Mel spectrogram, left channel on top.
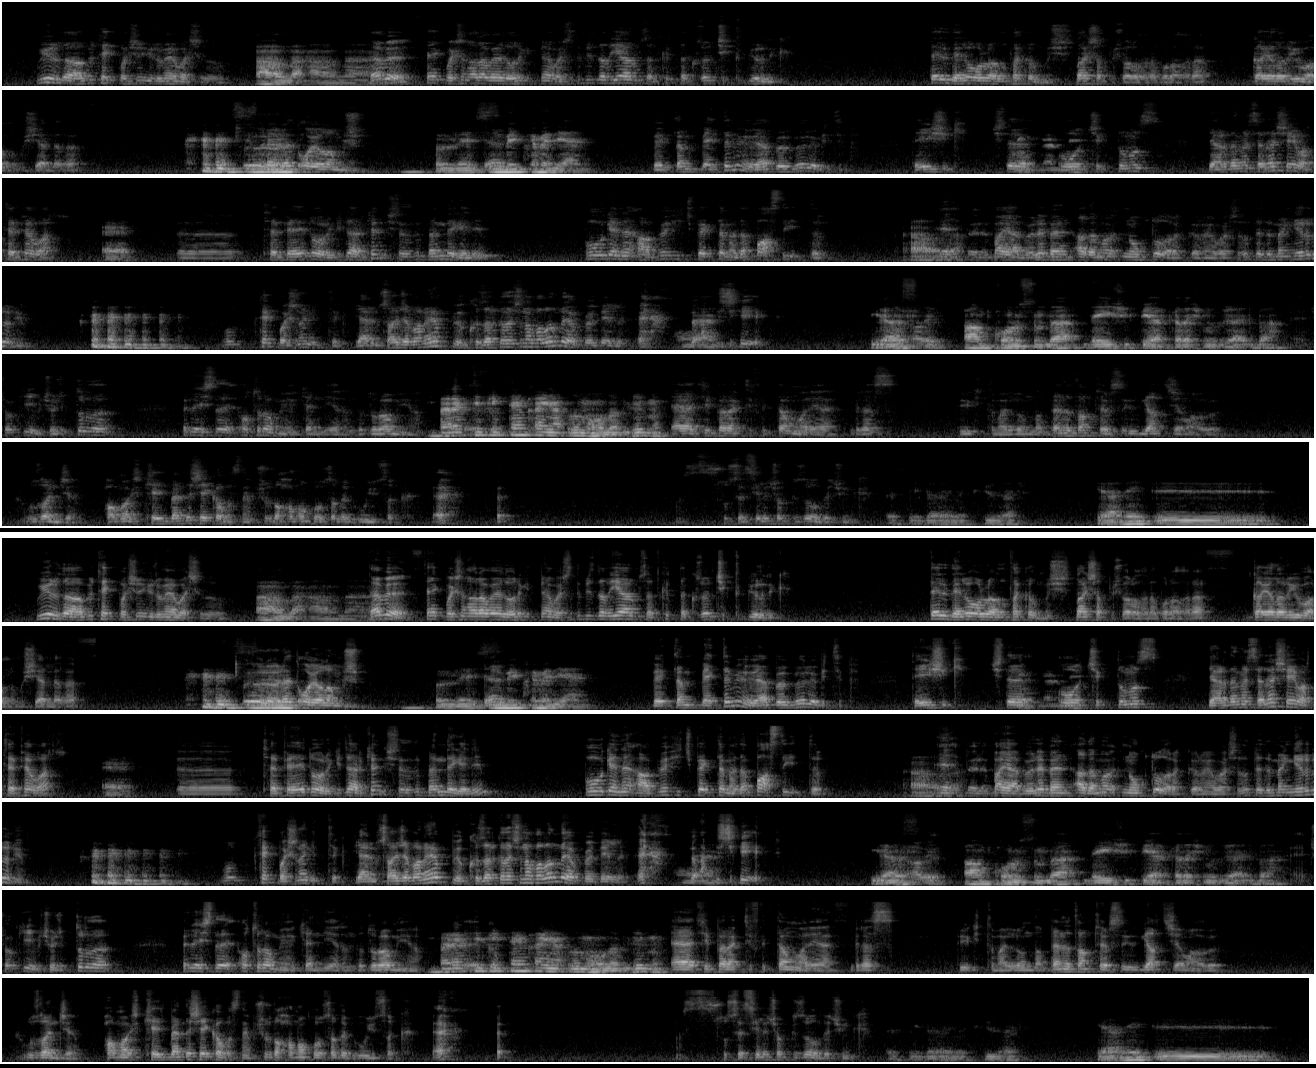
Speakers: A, on the right; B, on the left.
A: Yürüdü abi tek başına yürümeye başladı bu.
B: Allah Allah.
A: Tabii tek başına arabaya doğru gitmeye başladı. Biz de bir yarım saat 40 dakika sonra çıktık yürüdük. Deli deli oralarda takılmış. Taş atmış oralara buralara. Gayaları yuvarlamış yerlere.
B: <laughs> Sizden
A: Öyle öyle
B: önce
A: oyalamış.
B: yani. Böyle sizi
A: Yani
B: beklemedi yani.
A: Beklem beklemiyor ya böyle, böyle bir tip. Değişik. İşte
B: Problemli.
A: o çıktığımız yerde mesela şey var, tepe var.
B: Evet.
A: Ee, tepeye doğru giderken işte dedim ben de geleyim. Bu gene abi hiç beklemeden bastı gitti.
B: Allah.
A: E, böyle baya böyle ben adamı nokta olarak görmeye başladım. Dedim ben geri dönüyorum.
B: <laughs>
A: Bu tek başına gittik. Yani sadece bana yapmıyor. Kız arkadaşına falan da yapıyor deli. <laughs>
B: Ha,
A: Aynı şeyi.
B: Biraz
A: Abi
B: kamp konusunda değişik bir arkadaşımız galiba.
A: e, çok iyi bir çocuktur da böyle işte oturamıyor kendi yerinde, duramıyor.
B: Hiperaktiflikten
A: E,
B: kaynaklı mı olabilir mi?
A: Evet hiperaktiflikten var ya biraz büyük ihtimalle ondan. Ben de tam tersi yatacağım abi. Uzanacağım. Hama, ke- ben de şey kafasındayım. Şurada hamak olsa da bir uyusak. <laughs> Su sesiyle çok güzel oluyor çünkü.
B: Vesile evet güzel. Yani eee,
